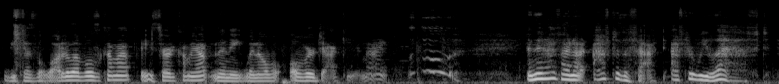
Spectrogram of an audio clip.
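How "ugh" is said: high, soft squeal of disgust; disgusted shudder. Real, not acted. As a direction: let out a quiet high-pitched shudder. Shudders at thought of spiders.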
